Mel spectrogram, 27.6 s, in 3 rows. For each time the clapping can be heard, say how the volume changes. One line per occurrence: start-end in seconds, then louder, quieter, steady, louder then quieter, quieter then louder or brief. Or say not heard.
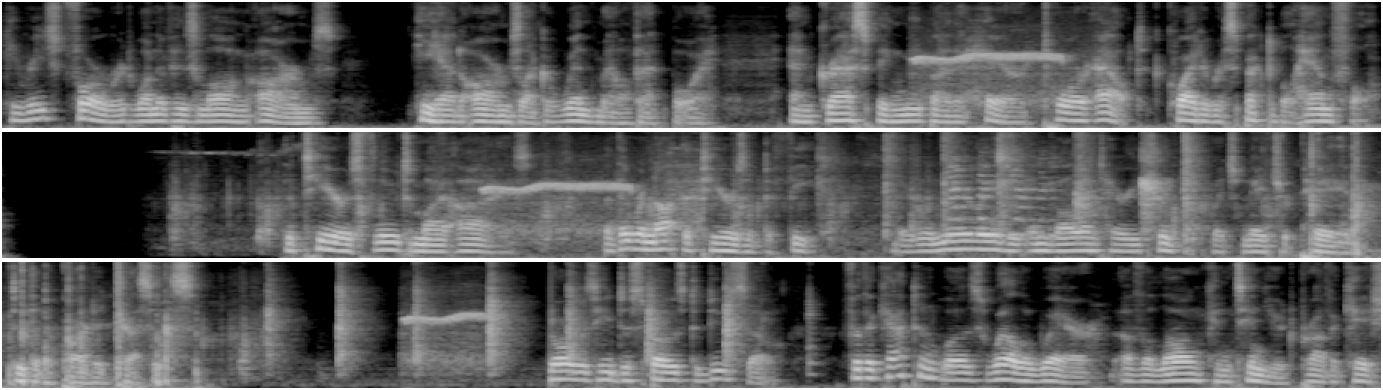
14.6-23.8 steady.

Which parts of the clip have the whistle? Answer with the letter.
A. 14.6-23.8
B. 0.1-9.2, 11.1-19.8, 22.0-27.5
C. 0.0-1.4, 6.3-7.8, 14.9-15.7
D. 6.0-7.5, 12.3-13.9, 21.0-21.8
D.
